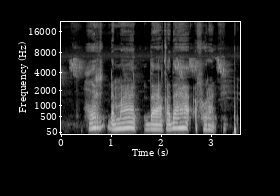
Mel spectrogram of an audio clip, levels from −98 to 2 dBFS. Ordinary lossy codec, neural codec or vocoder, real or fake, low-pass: none; none; real; none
